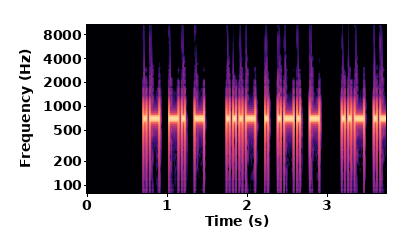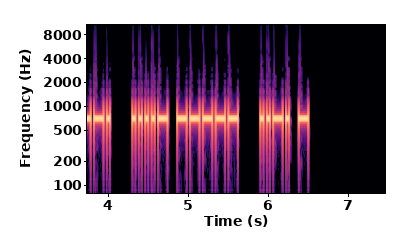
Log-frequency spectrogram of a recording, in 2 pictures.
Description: Morse code, heard as a keyed tone, about 32 wpm, 700 Hz. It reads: ANT VERT UP 40 FT
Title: Practice QSO - Exchange 2 - Info - 30wpm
